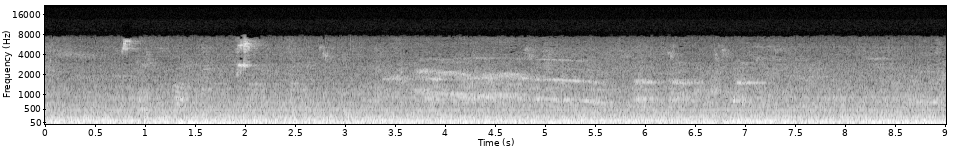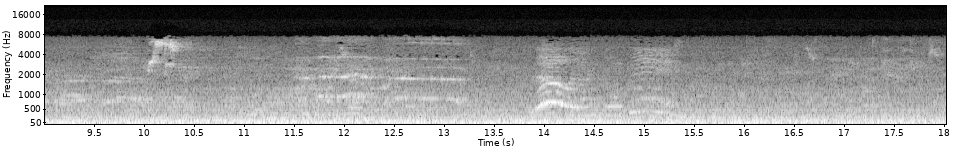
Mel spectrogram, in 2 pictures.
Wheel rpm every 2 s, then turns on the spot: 0, 0, 0, 0, 0, 0, 0, 0, 0.
none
